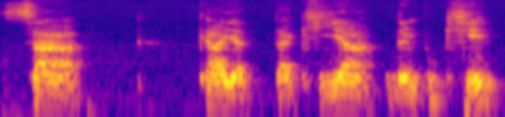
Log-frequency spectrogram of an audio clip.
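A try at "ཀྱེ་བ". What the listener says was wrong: Ouais, bravo. Wa. À la fin, c'est wa. Kie wa. Sakataka yata kiadembu. Kie wa.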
